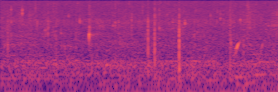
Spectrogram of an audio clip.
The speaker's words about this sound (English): I've never thought about the sound of the raindrops as they fall into the puddle.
